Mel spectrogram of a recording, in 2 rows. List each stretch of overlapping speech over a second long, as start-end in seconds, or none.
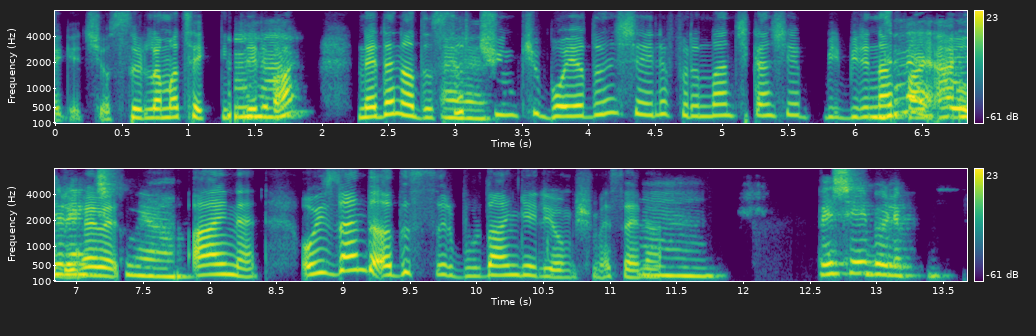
6.1-7.3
